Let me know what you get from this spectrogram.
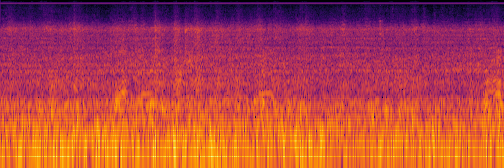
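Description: Loaded coal hopper cars of a freight train rolling past on steel wheels: a steady, loud rumble and rattle of wheels on rail.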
